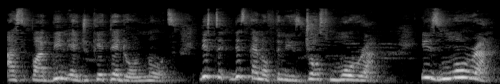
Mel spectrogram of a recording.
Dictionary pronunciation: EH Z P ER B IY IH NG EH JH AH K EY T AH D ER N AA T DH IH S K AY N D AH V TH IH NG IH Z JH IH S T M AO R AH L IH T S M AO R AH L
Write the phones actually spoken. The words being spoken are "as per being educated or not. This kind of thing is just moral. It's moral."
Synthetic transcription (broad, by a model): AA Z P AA B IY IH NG EH JH AH K EY T AH D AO N AA T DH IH S K AY N D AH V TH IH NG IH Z JH IH S T M AO R AH L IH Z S M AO R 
